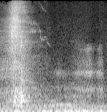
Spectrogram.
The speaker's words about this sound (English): Sorry, I was yawning. I was yawning at the joke.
